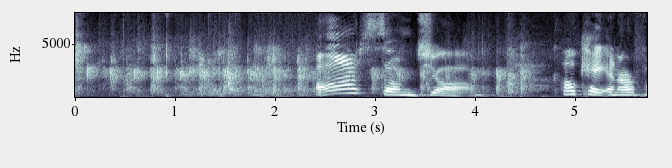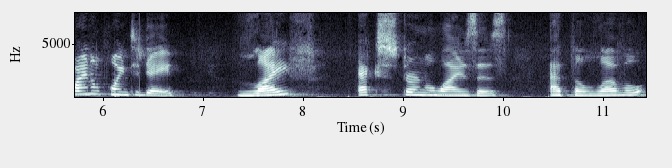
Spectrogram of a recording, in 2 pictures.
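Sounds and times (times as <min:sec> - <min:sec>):
crowd applauding: 0:00.0 - 0:04.8
speech: 0:02.4 - 0:04.2, 0:04.9 - 0:06.8, 0:07.4 - 0:11.4.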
